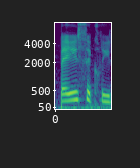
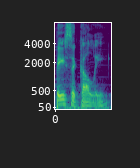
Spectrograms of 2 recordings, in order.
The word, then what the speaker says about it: basically: I think so 今天最后要跟大家说的呢是 basically 这个词的发音 Right, so actually here you might have heard a few times that we don't really emphasize the second A. So it's not basically, it's basically.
